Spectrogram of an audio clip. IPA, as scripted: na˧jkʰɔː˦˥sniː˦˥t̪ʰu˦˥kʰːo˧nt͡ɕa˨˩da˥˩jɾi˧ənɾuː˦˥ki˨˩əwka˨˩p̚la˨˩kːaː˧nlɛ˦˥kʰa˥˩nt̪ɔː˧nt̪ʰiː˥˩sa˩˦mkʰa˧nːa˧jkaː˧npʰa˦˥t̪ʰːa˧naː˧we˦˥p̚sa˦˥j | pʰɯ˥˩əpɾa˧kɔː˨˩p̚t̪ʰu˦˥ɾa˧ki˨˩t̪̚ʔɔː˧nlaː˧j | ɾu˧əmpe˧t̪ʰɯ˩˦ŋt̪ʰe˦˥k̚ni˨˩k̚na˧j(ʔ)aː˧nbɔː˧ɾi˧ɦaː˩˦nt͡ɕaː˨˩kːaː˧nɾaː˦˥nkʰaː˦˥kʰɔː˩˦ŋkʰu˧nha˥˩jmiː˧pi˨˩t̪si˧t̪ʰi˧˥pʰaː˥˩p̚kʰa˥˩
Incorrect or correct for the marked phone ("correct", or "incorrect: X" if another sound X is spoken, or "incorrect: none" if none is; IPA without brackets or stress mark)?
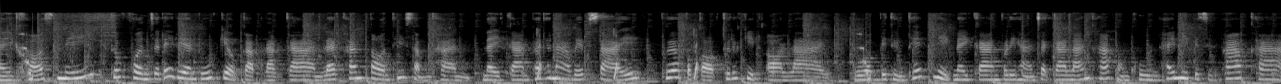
incorrect: k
